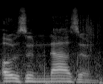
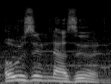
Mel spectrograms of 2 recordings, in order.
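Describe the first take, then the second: First: The last syllable is not stressed. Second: The stress falls on the last syllable.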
